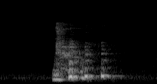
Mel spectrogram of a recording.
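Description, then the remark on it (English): A cat playing with a Nerf foam dart lets out a single short, chirping meow, lasting under a second against an otherwise quiet background, with no talking. “Our cat's playing with a Nerf dart.”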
